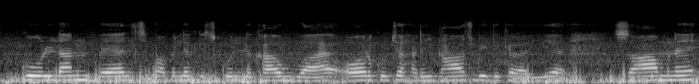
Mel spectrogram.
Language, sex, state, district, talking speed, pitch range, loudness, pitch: Hindi, male, Uttar Pradesh, Muzaffarnagar, 135 wpm, 175-195 Hz, -17 LUFS, 185 Hz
